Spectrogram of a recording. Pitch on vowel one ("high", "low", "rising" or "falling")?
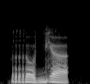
falling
